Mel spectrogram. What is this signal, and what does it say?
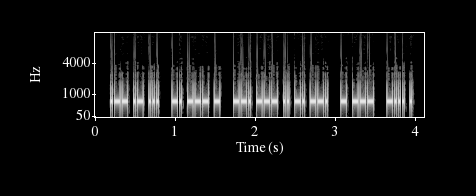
Morse code, heard as a keyed tone, about 50 wpm, 700 Hz. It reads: WAS NOT GOING TO BE
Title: Sets of 5 Words Encore 50wpm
